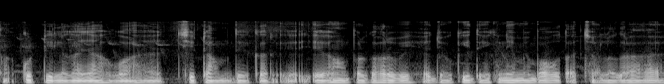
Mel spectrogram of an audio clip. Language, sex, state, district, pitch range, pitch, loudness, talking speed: Hindi, male, Bihar, Lakhisarai, 85-90 Hz, 90 Hz, -17 LUFS, 190 wpm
